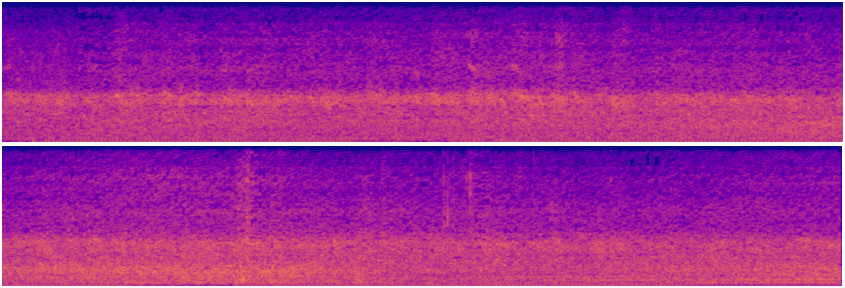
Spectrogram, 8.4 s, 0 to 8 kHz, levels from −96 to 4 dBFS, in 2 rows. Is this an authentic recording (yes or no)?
no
